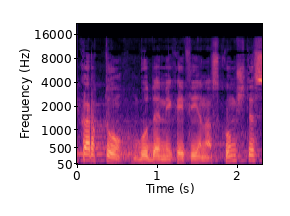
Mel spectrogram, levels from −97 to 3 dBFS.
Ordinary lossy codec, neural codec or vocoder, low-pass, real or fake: AAC, 96 kbps; none; 14.4 kHz; real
